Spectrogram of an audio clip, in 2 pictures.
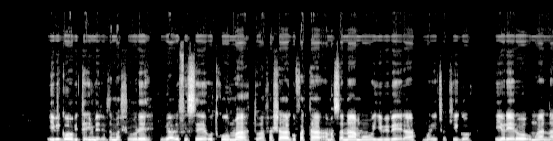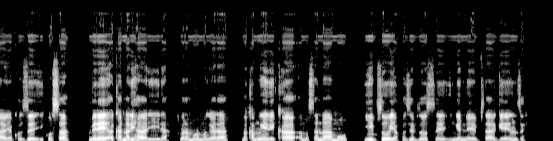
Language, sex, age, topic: Rundi, male, 36-49, education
